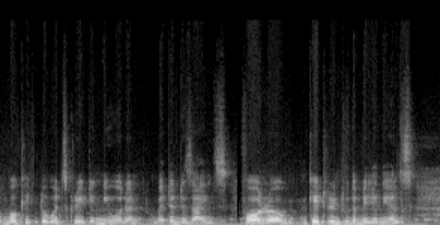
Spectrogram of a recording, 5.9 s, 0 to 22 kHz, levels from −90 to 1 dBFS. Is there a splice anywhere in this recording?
yes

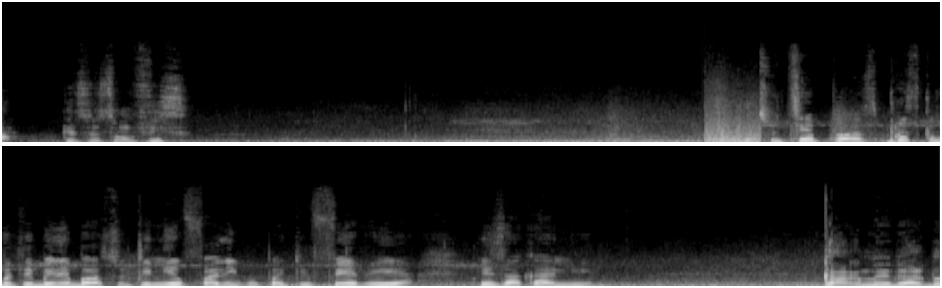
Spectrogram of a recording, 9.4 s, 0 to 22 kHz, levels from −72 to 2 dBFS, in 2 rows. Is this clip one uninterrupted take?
no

